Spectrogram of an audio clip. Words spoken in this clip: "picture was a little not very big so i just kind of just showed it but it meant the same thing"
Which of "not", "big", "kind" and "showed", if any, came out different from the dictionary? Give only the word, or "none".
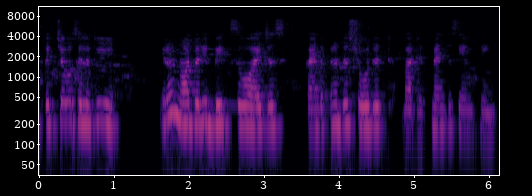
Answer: none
